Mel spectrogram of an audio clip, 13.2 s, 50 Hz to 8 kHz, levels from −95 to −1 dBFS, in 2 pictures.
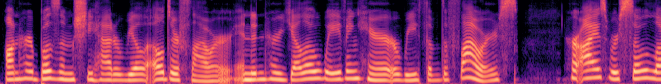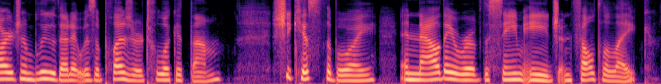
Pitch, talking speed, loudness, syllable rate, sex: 215 Hz, 225 wpm, -17 LUFS, 5.6 syllables/s, female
